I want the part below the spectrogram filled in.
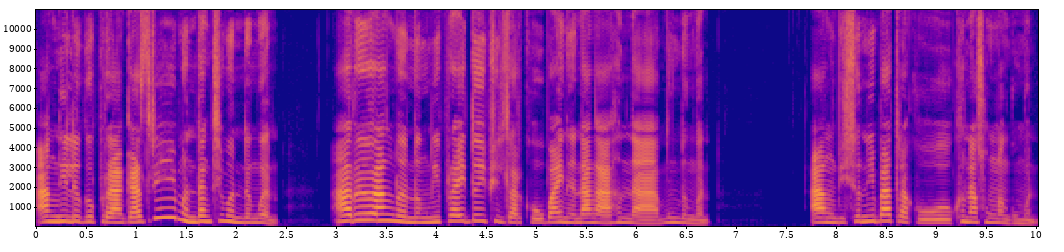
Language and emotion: Bodo, disgusted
